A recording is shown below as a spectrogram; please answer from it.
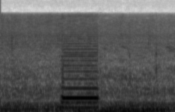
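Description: A vehicle horn sounds once, a steady, even-pitched toot of about half a second, starting about three-quarters of a second in, over a low outdoor rumble.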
